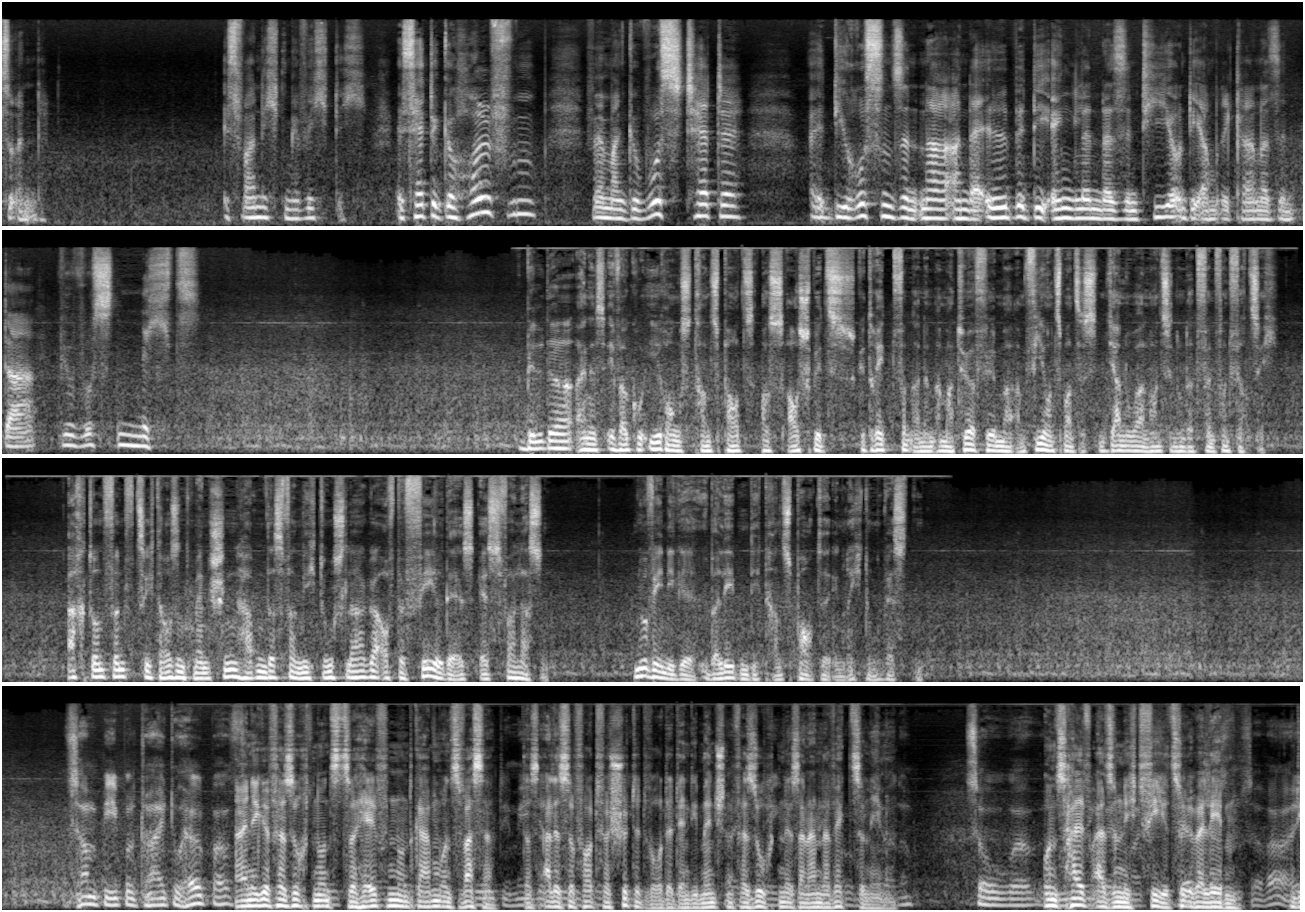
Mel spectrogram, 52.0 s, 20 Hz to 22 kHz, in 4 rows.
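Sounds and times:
train rolling: 10.9 - 48.0.

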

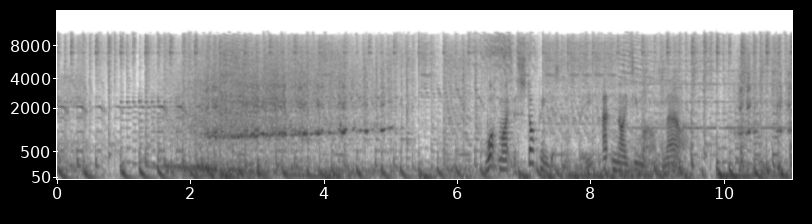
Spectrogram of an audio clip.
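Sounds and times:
background music with kick drum: 0.0 - 11.0
tyres skidding with squeal: 1.4 - 6.7, 9.4 - 11.0.

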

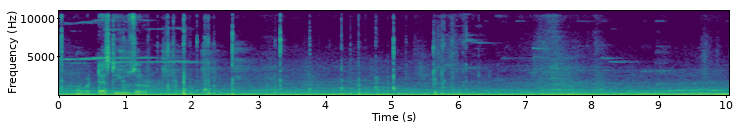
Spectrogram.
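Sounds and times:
keyboard keys clicking: 0.9 - 5.9.

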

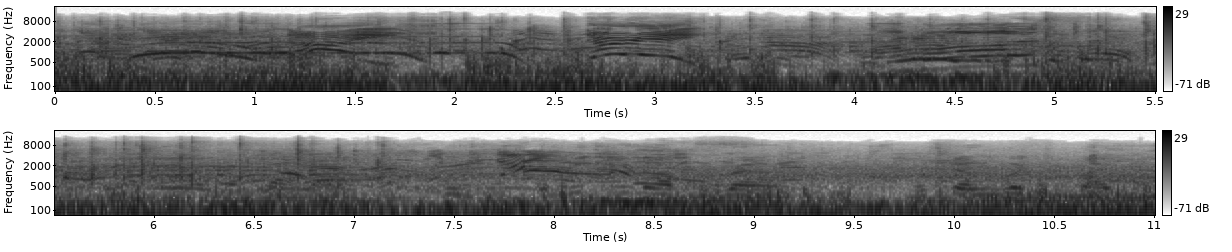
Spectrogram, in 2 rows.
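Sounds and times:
people calling out and chattering: 0.0 - 11.0
steady low rumble: 0.0 - 11.0.

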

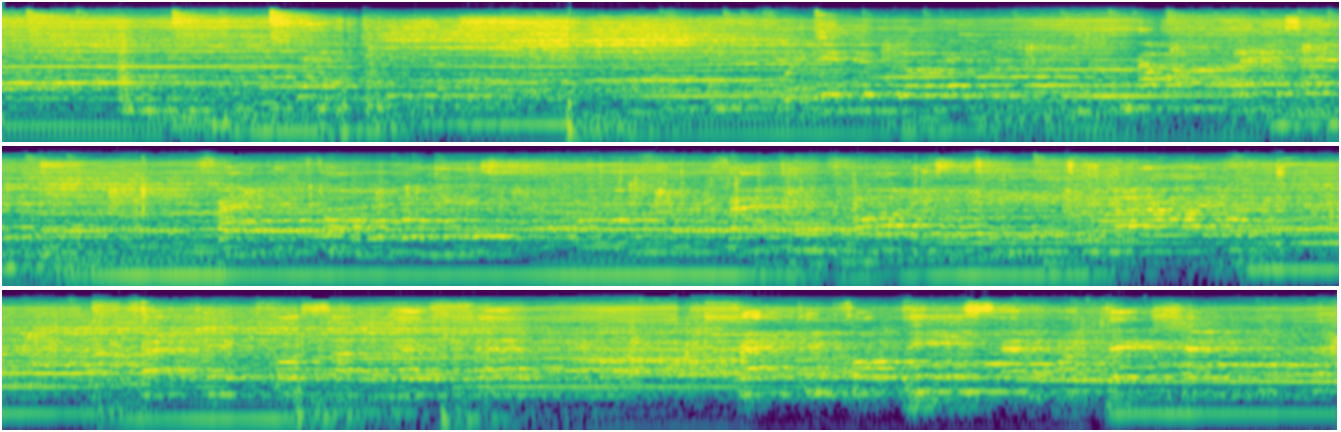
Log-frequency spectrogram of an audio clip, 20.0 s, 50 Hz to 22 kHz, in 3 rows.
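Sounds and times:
guitar: 0.0 - 20.0
held bass notes: 0.0 - 20.0
keyboard: 0.0 - 20.0
people singing: 0.0 - 20.0.

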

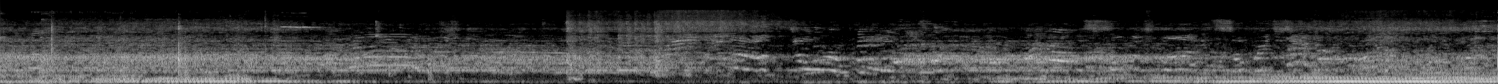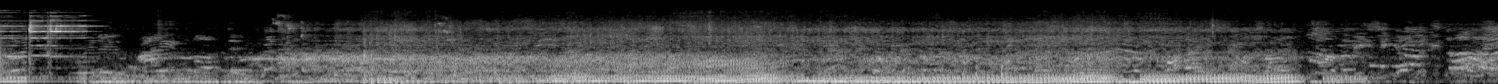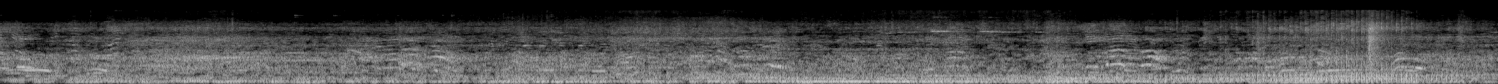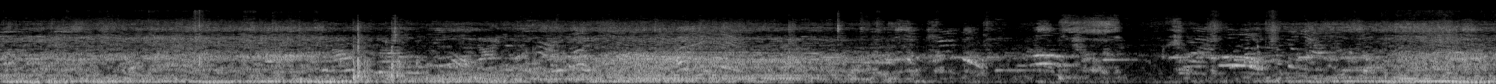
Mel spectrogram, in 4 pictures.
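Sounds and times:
indistinct talking: 0.0 - 59.9
scooter engine running: 35.0 - 45.0.

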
